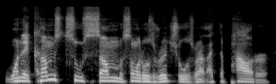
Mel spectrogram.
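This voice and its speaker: A man hosting a call-in stream, arguing quickly and repeating phrases to make his point. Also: mid-range voice, lively intonation, no echo, clean studio sound. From United States. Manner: rapid, argumentative, repeats phrases. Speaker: host. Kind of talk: casual debate on a call-in stream.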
